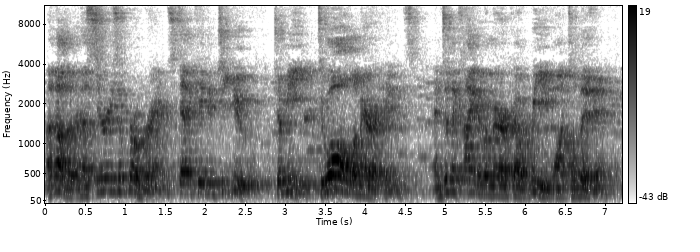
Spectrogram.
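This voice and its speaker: A man's voice: a little high, very animated, brisk, hardly any pauses, far from the mic, faint music behind. A man giving scripted announcements in the style of a 1940s radio show. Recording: echoey stage from afar, faint noise.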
